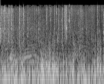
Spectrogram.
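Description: Wind buffeting the camera microphone, a loud irregular rumble and crackle, with people's voices mixed in.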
